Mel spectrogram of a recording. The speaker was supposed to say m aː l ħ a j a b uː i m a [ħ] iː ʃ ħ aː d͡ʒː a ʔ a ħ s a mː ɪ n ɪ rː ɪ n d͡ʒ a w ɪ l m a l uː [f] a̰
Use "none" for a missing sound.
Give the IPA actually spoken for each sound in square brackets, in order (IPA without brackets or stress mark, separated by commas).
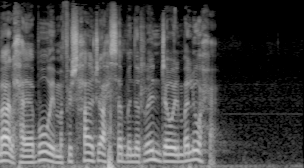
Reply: f, ħ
